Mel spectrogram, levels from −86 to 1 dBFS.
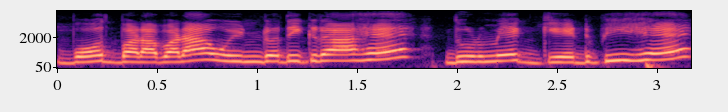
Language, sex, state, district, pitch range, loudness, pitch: Hindi, female, Bihar, Gaya, 250-315 Hz, -14 LUFS, 285 Hz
